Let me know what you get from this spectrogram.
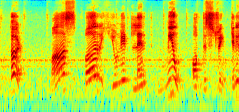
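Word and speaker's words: μ: second dependent Force third mass per unit length mu of the string can you see the symbol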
